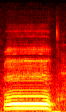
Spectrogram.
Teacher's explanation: os lábios Fecha os lábios Hum parece o som da vaca ele é um som vozeado você percebe a vibração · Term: som do M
